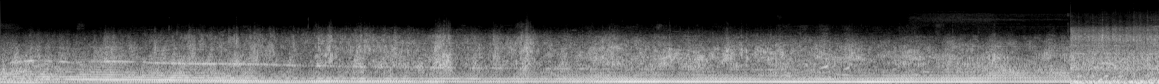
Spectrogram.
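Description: A P-51 Mustang propeller fighter roars past at an air festival, its piston engine droning loudly and steadily throughout with a slowly shifting pitch.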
